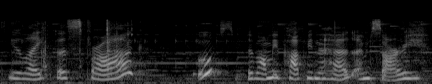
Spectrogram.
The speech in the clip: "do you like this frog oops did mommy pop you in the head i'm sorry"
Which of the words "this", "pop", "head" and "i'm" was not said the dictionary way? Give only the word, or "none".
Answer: none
